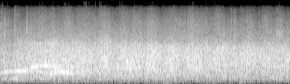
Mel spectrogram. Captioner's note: audience applauds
